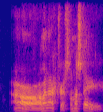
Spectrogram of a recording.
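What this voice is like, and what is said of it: Old-fashioned vaudevillian stage accent. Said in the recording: “Back in, like, the 1800s, early 1900s, that's how you talk ... with a vaudevillian-esque noir accent”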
